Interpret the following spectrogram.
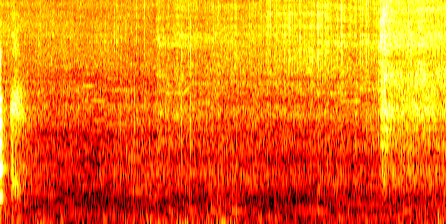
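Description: Chicken breasts sizzling as they sear in hot oil in a Rockcrok ceramic pot, faint at first; near the end another breast goes into the pan and the sizzle gets louder.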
